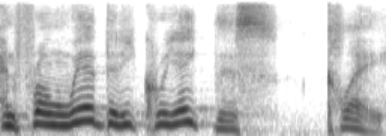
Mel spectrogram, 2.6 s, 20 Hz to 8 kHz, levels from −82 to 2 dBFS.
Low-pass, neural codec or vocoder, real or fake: 7.2 kHz; codec, 16 kHz in and 24 kHz out, 1 kbps, XY-Tokenizer; fake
